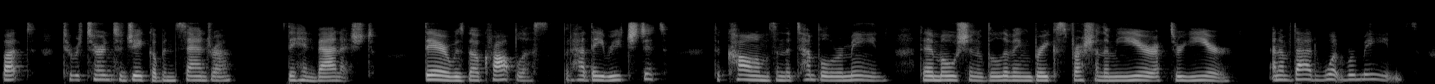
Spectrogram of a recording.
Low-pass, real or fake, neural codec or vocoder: 7.2 kHz; fake; codec, 16 kHz, 0.5 kbps, X-Codec, WavLM features, trained on Multilingual LibriSpeech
